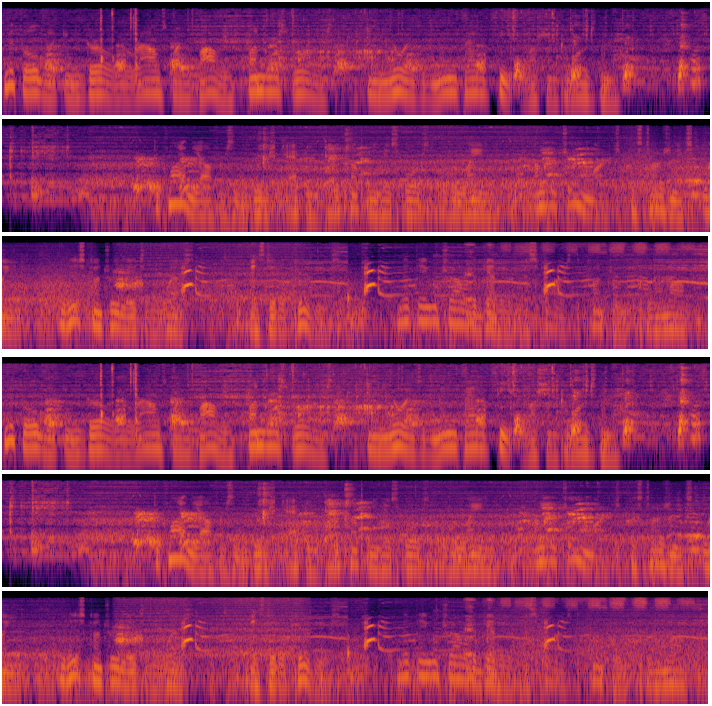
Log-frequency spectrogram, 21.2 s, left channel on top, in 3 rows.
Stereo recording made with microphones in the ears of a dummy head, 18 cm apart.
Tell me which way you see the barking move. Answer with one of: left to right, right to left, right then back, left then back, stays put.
right to left.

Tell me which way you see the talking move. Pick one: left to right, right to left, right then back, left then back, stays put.
right then back.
